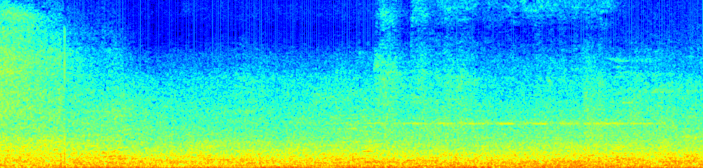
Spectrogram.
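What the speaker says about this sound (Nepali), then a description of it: "हाम्रो मेट्रो बी पनि आइसक्यो।" A Metro B subway train pulls into a station, a loud, steady rumble of wheels and carriages that fills the whole stretch close by, with faint crowd voices underneath.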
